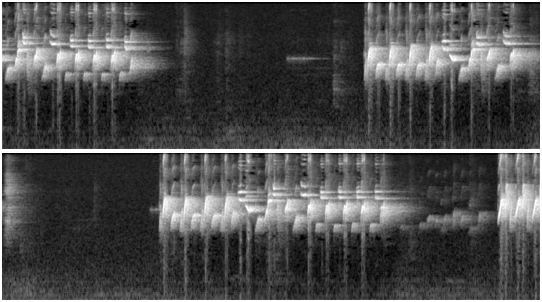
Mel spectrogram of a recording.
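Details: European goldfinch in campero song: four bursts of fast, tinkling, high-pitched twittering, each lasting one to two seconds, evenly spaced with quiet pauses and a faint thin note in between.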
